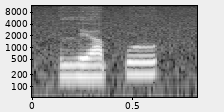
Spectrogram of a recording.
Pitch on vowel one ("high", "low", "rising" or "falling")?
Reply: low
